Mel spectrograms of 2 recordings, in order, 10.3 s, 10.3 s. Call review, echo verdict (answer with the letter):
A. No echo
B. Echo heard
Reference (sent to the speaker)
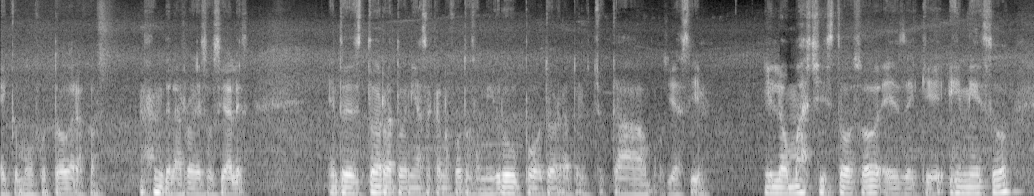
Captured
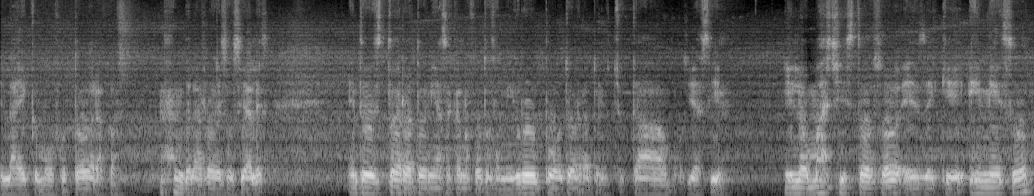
B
